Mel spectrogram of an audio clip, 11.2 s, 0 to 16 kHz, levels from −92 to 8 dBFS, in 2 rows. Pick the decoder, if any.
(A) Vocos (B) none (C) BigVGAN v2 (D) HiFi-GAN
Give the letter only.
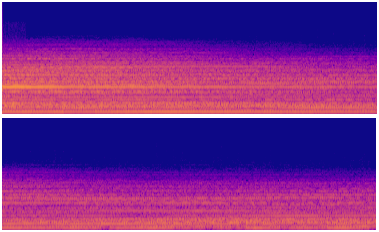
B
